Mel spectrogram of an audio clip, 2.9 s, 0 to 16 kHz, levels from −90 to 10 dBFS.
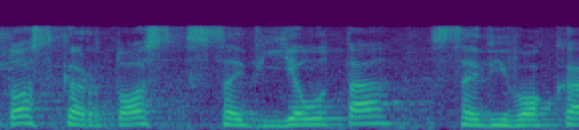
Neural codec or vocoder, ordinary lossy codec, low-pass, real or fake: none; MP3, 96 kbps; 7.2 kHz; real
